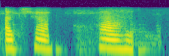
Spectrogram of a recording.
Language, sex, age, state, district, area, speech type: Hindi, female, 30-45, Madhya Pradesh, Jabalpur, urban, conversation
